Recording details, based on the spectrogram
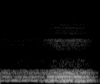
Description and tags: a sound for transition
